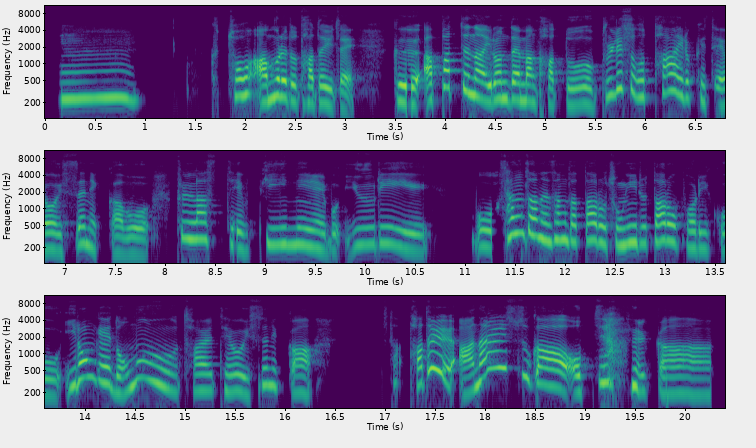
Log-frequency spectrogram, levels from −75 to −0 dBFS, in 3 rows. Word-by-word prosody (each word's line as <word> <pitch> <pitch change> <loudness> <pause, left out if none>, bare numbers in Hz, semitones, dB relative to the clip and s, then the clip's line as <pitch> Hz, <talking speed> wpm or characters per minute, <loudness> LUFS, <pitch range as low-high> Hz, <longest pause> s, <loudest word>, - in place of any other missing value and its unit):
음. 240 0 -3 0.7
그쵸. 270 +2 0
아무래도 225 +1 +5
다들 195 -1 +1
이제 - - -3 0.3
그 420 +4 +3
아파트나 335 -11 +4
이런 230 +2 +3
데만 220 -2 +4
가도 180 0 -3
분리수거 285 -1 0
다 315 0 +2
이렇게 240 -4 -4
되어 185 -1 0
있으니까 185 -3 -5
뭐 150 -1 -3 0.2
플라스틱, 285 - -3
비닐, 225 -4 -4
뭐 175 0 -9
유리 220 -6 -6 0.4
뭐 210 -1 -2
상자는 340 -4 +2
상자 275 -2 -1
따로 270 -2 +2
종이류 240 +1 -3
따로 255 -1 +2
버리고 190 -5 -6
이런 360 +9 +2
게 300 -4 +2
너무 255 - -2
잘 215 0 -3
되어 210 -2 -3
있으니까 255 -1 -4 0.7
스 - - -29
다 - - -15
'다들 - - +4
안 - - +4
할 - - +6 0.2
수가 280 - +4
없지 200 +10 0
않을까.' 190 -9 -2
235 Hz, 255 characters per minute, -22 LUFS, 200-275 Hz, 0.7 s, 할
